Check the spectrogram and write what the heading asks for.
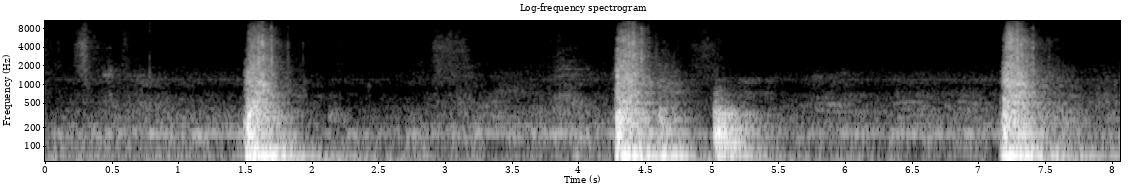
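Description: Heavy thuds of a man punching the walls in a neighbouring room: four blows a couple of seconds apart, two of them in quick succession midway, each ringing on briefly.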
